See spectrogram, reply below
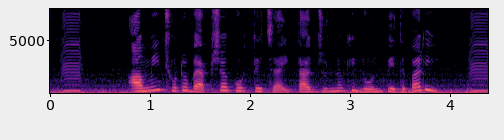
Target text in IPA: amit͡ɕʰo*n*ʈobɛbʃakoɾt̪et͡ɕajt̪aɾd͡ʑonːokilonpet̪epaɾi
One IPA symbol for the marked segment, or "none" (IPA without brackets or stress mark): none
